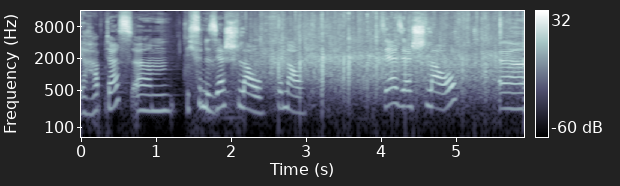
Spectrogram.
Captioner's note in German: Applaus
